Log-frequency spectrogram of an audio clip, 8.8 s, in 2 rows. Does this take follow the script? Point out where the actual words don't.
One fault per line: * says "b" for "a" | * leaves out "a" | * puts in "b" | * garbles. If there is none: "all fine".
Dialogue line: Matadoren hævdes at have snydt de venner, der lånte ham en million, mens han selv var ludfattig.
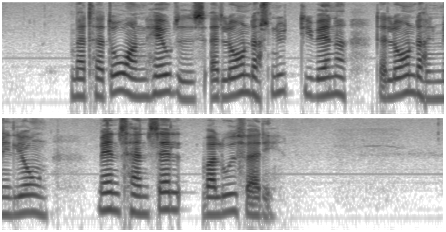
* says "lånte" for "have"
* leaves out "ham"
